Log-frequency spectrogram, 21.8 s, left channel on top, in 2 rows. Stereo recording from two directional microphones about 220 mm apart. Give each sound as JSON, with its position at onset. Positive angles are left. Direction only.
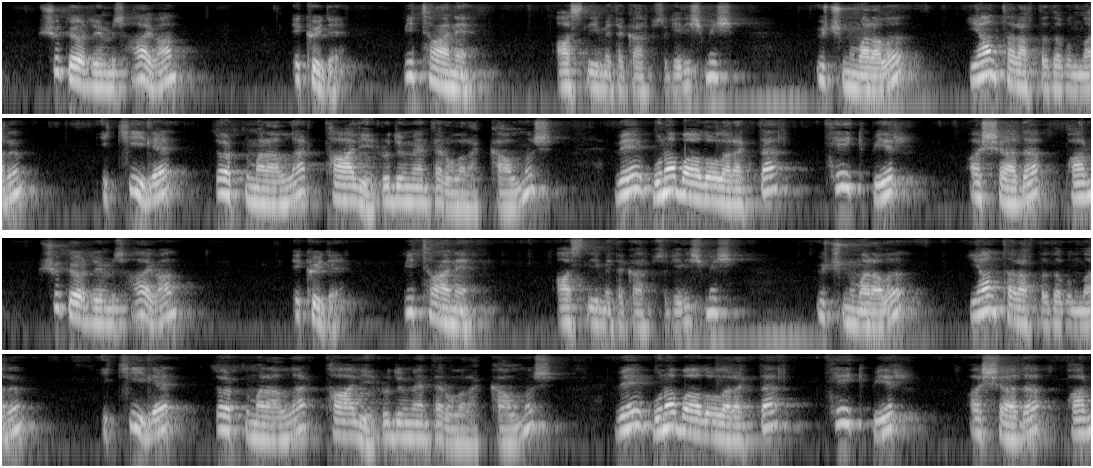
{"t": 0.4, "sound": "a man's voice", "side_deg": 40}
{"t": 2.9, "sound": "a man's voice", "side_deg": 40}
{"t": 5.5, "sound": "a man's voice", "side_deg": 40}
{"t": 20.5, "sound": "speech", "side_deg": 35}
